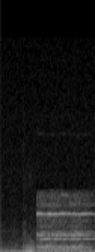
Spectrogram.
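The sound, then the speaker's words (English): Old-style telephone bell ringing on a direct-dial line to a dispatch center. One bright, steady metallic ring starts abruptly after a brief pause and holds unbroken to the end, loud and alone. “If you pick up the phone, it starts to ring at the dispatch center. It's just a direct dial, and it's usually has that old style sound,”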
